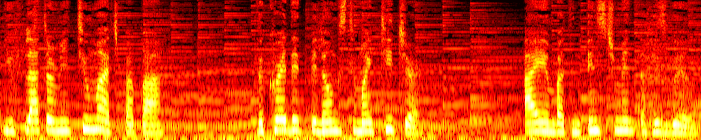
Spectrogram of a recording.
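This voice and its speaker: A woman voicing a calm, determined young heroine in a video game, speaking formally. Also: mid-range voice, moderate pace, natural voice. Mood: gentle. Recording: game audio with music behind.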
